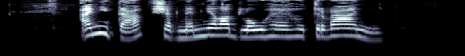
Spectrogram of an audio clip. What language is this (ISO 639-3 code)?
ces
